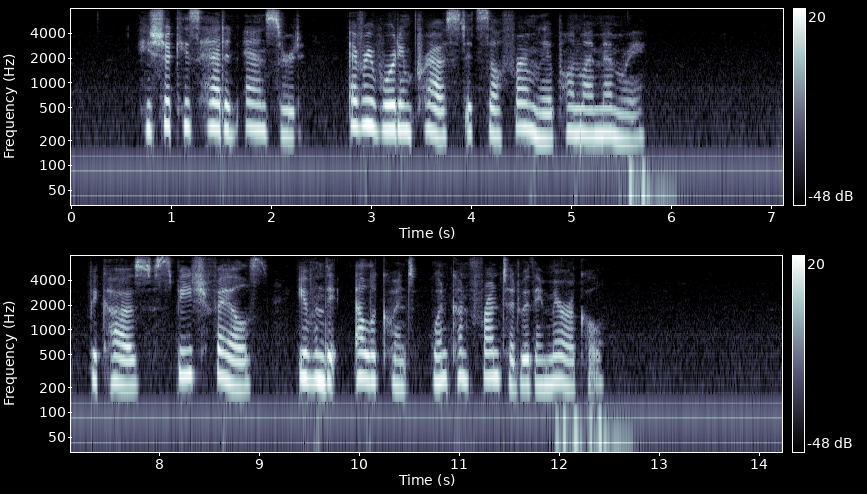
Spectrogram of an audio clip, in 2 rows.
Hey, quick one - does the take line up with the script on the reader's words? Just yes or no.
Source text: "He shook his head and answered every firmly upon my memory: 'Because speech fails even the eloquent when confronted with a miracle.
no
